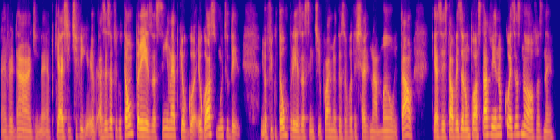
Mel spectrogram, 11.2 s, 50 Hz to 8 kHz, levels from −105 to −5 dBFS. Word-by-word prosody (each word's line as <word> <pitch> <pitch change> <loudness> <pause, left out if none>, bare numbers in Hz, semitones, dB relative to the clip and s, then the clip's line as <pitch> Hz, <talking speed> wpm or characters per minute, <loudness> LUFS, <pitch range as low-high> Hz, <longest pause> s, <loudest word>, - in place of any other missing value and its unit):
É 125 - -11
verdade, 125 0 -2
né. - - -9
Porque 135 - -2
a 130 - +6
gente 135 +3 -4
f 145 -1 -8 0.2
à - - -2
às - - -6
vezes, 145 +2 -4
eu 160 - -1
fico 155 -2 -13
tão 175 +5 +5
preso, 150 -9 +6
assim, 155 +5 -6
né, 155 0 +4
porque 150 - -6
eu 135 - -1
go - - -3
eu 145 - -3
gosto 175 0 +4
muito 155 -1 -9
dele. 125 -5 -6 0.4
E - - -12
eu 125 - -3
fico 145 +3 -11
tão 165 +4 +1
preso 140 -4 -2
assim 130 -1 -9
tipo: 125 +1 -6
"Ai, 140 - +1
meu 130 -1 -9
Deus 120 -1 -10
eu 115 - -12
vou 130 +1 -9
deixar 130 0 -2
ele 130 0 -14
na 125 -1 -2
mão, 130 +1 -6
e - - -19
tal", - - +4 0.4
que - - -1
às - - +3
vezes 140 0 -5
talvez 145 +2 +3
eu 155 - +4
não 145 +1 -2
possa 150 0 +2
estar 175 0 +7
vendo 175 0 -1
coisas 180 +1 -1
novas, 135 -8 -2
né? 125 0 -10
140 Hz, 285 wpm, -26 LUFS, 130-155 Hz, 0.4 s, estar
